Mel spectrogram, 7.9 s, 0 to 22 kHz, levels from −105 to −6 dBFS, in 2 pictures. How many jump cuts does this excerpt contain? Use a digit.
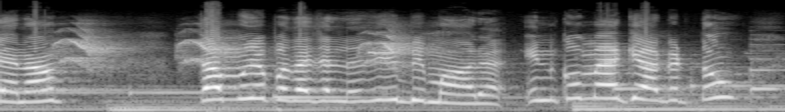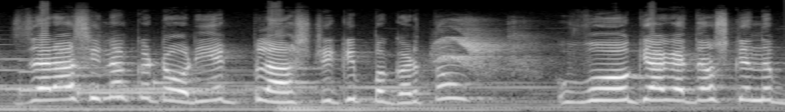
0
